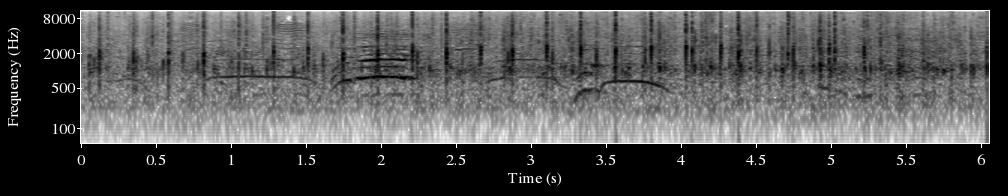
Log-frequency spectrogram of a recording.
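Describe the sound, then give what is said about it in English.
A lively outdoor crowd at a United States presidential inauguration parade murmurs and chatters while eagerly waiting for soldiers to dismount their horses, with scattered clapping and a few excited high-pitched voices rising above the steady hubbub. “After the horses have paraded through parts of downtown, an eager crowd waits for the soldiers to dismount.”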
